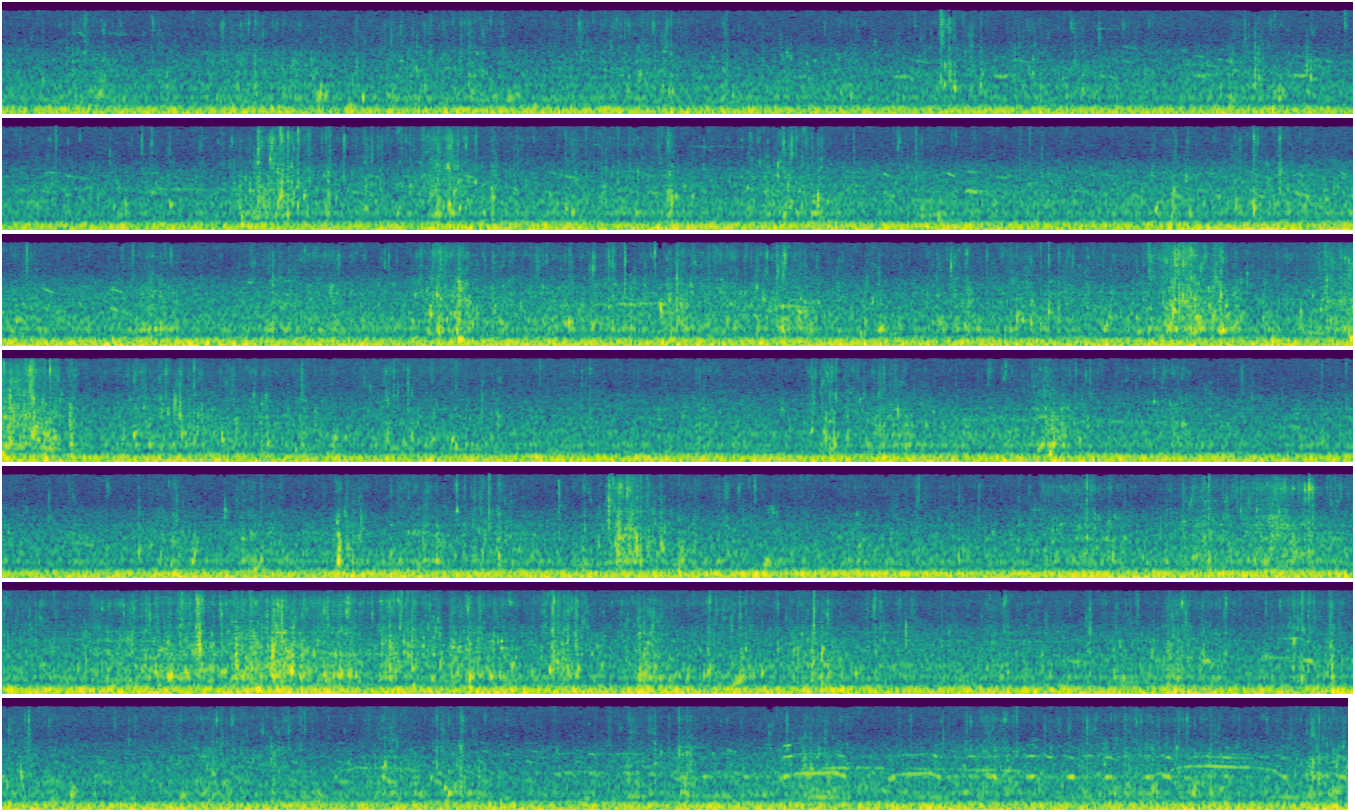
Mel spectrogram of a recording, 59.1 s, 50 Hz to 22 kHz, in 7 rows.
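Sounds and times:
soft water splashes: 0:00.0 - 0:59.0
water lapping and trickling: 0:00.0 - 0:59.0.

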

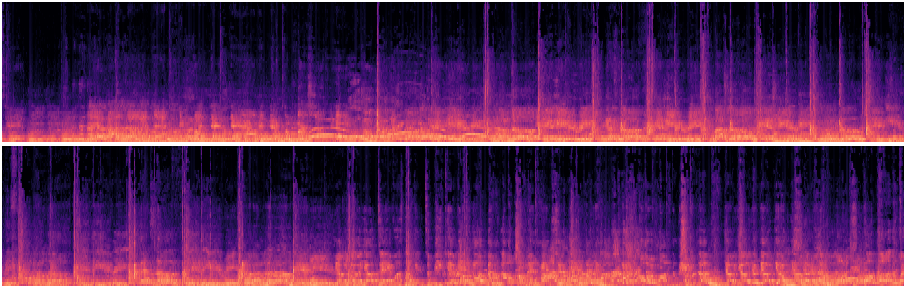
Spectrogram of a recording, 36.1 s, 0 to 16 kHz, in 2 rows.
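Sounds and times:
men singing a cappella: 0:00.0 - 0:36.0
steady beat of sharp clicks: 0:09.7 - 0:24.2.

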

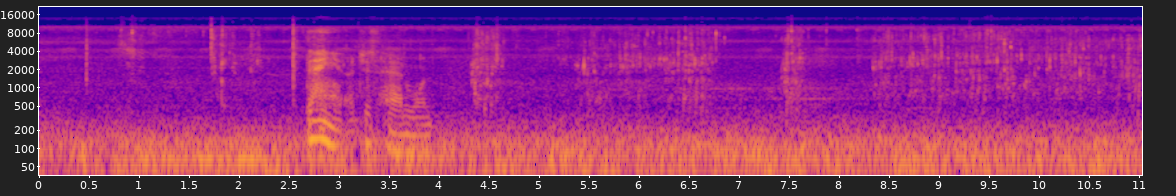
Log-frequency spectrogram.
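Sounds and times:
low steady rumble: 0:00.0 - 0:11.0
water trickling from a drain: 0:04.3 - 0:11.0.

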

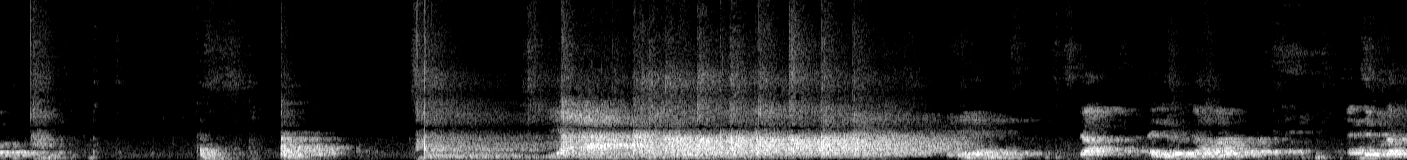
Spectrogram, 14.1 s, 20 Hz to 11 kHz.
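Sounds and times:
loud rushing noise: 0:04.2 - 0:09.9.

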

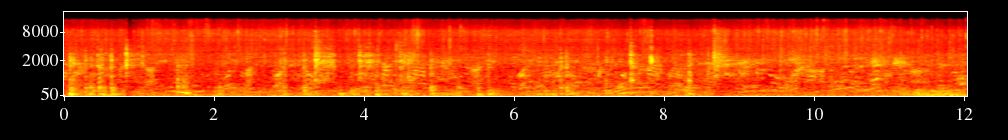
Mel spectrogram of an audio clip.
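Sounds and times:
food sizzling on steel tray: 0:00.0 - 0:12.0
spatulas scraping and clinking: 0:02.9 - 0:09.2.

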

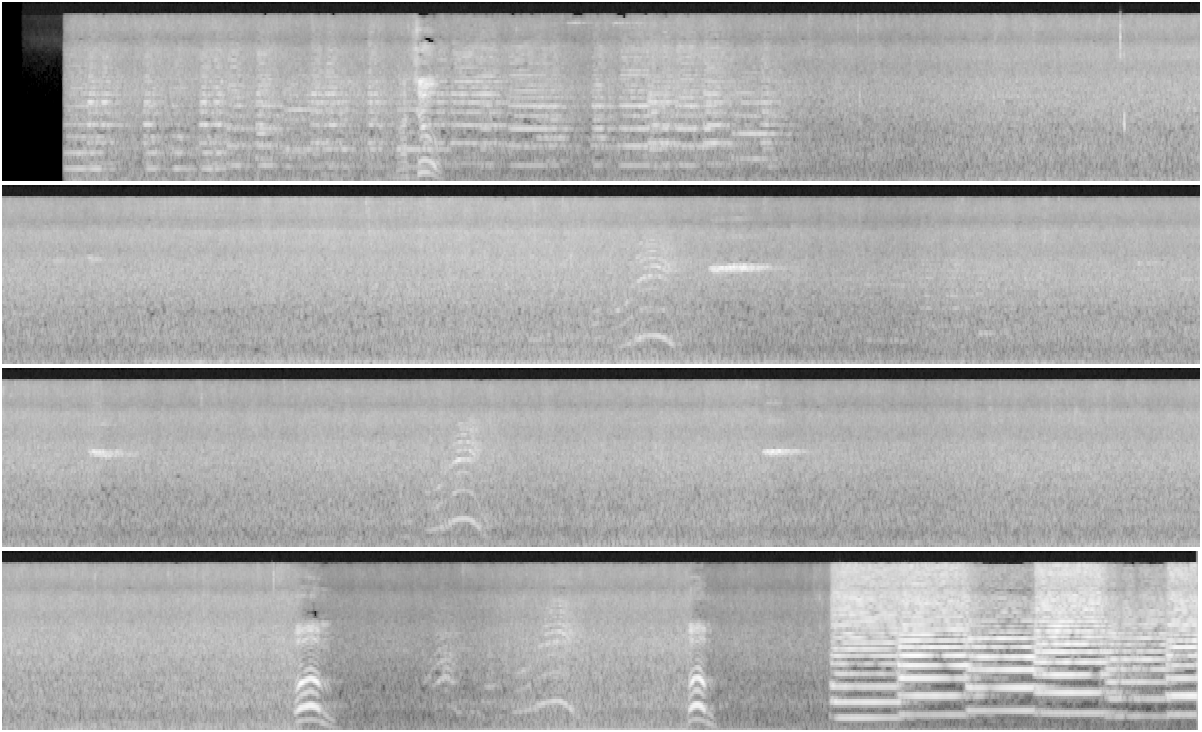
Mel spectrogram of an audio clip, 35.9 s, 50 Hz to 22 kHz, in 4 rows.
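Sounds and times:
wet-road traffic noise: 0:00.4 - 0:35.9
multi-tone bus horn melody: 0:00.5 - 0:06.2, 0:33.2 - 0:35.9.

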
